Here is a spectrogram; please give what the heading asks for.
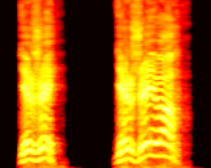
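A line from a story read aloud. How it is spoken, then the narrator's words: Yelled. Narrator (Russian): завопил он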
